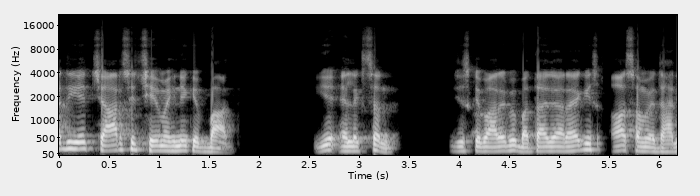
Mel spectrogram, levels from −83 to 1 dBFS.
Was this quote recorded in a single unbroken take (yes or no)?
yes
